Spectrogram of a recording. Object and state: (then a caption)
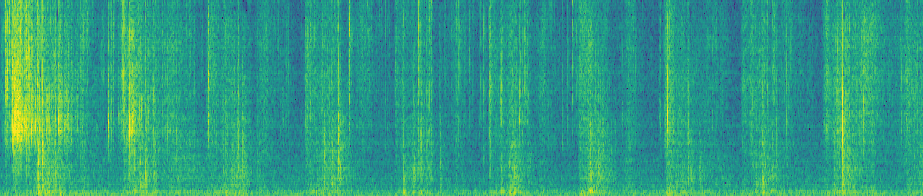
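Dry soap flakes. Fingertips rub and rake through a large pile of crushed dry soap flakes in teal, purple, pink and white, made of many small, solid, brittle pieces, on a flat surface. Bright, dry crinkling and crunching crackles come in repeated bursts, loudest at the very start, with almost no low end and no ring after each crunch.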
